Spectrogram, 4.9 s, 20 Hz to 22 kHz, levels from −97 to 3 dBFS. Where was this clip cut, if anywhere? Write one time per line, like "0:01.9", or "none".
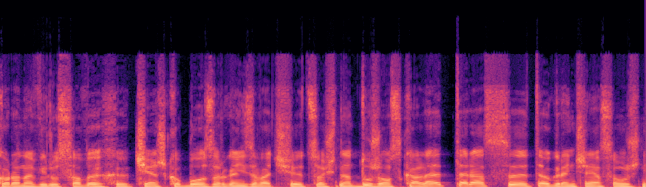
0:01.0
